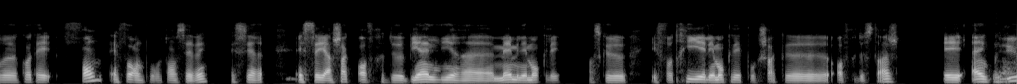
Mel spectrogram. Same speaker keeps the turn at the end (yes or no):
yes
